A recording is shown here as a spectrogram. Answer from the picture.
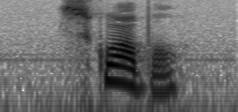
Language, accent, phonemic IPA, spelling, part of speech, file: English, General American, /ˈskwɑːbəl/, squabble, noun / verb, En-us-squabble.ogg
- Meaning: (noun) 1. A minor fight or argument 2. A group of seagulls; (verb) To participate in a minor fight or argument; to quarrel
